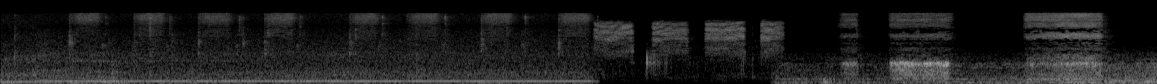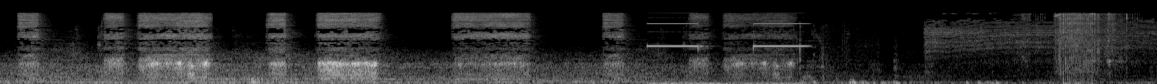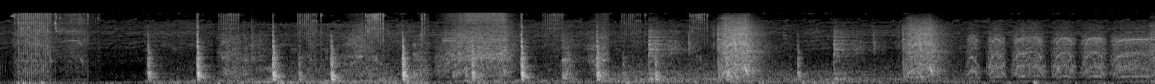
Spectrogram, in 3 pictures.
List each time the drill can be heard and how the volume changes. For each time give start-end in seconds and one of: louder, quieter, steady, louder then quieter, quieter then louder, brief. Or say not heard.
25.3-34.6 louder then quieter.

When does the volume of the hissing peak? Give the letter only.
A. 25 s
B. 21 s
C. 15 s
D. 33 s
C.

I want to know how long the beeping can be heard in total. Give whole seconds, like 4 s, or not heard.
2 s.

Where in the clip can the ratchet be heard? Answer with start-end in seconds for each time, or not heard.
21.7-31.2.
